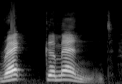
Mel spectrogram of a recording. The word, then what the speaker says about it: recommend: 레코 아니고 끄예요. recommend.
